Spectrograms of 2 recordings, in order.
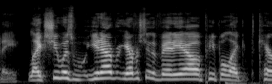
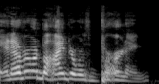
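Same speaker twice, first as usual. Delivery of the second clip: ordinary talk, nothing marked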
